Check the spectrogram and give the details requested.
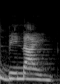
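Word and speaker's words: benign: last word है बिनाइन इट इज नॉट बिनाइन इट इज बिनाइन है ना इसमें जी साइलेंट होता है बिनाइन का यूज़ कब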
